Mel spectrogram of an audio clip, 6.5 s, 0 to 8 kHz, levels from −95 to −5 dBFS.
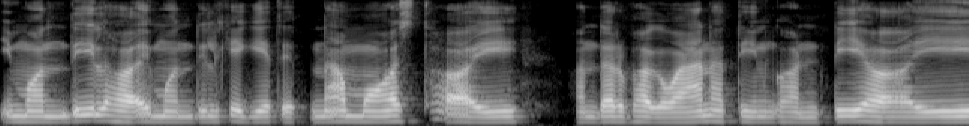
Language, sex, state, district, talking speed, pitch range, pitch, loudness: Bajjika, male, Bihar, Vaishali, 130 wpm, 120-125 Hz, 125 Hz, -27 LUFS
